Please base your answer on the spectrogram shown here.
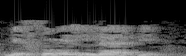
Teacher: بسم، كل هذه الكلمة حروفها مرققة، ولفظ الجلالة لامها مرققة لوقوعها بعد كسرة منفصلة عنها في كلمة أخرى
